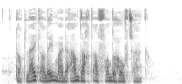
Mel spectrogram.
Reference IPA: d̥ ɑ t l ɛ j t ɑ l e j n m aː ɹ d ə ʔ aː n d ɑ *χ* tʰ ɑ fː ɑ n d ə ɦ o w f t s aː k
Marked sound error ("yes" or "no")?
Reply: no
